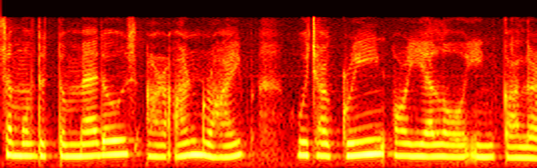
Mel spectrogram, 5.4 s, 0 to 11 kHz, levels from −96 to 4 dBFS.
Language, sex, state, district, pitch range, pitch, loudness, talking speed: English, female, Nagaland, Dimapur, 230-260 Hz, 245 Hz, -14 LUFS, 120 wpm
